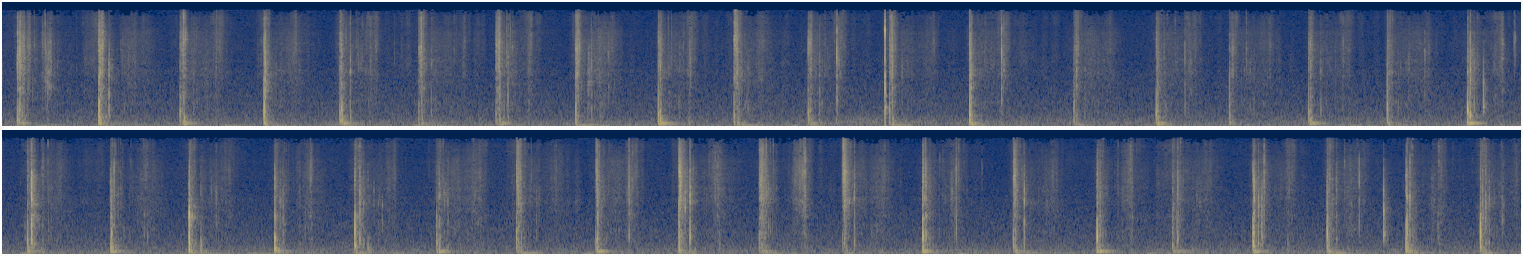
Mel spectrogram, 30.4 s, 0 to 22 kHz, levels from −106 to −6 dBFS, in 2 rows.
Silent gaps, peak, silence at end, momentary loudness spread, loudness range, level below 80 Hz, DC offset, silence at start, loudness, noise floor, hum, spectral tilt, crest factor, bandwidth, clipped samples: none; -2 dBFS; 0 s; 22 LU; 7 LU; -58 dBFS; under 0.1%; 0.05 s; -38 LUFS; -59 dBFS; none; -2 dB/octave; 40 dB; 16.5 kHz; under 0.1%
